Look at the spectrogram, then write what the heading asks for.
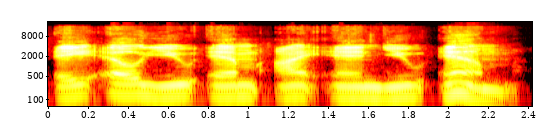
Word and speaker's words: aluminum: The American spelling is a l u m i n u m and the British spelling is a l u m i n i m. Pronunciation for American is aluminum.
